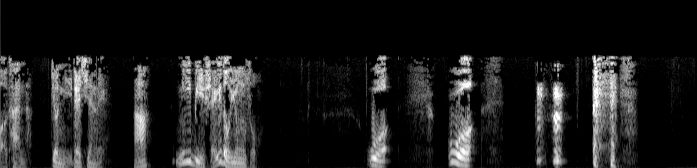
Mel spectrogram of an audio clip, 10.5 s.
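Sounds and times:
speech: 0.2s - 3.9s, 5.5s - 5.9s, 6.7s - 7.2s, 8.0s - 8.5s
cough: 8.0s - 9.3s.

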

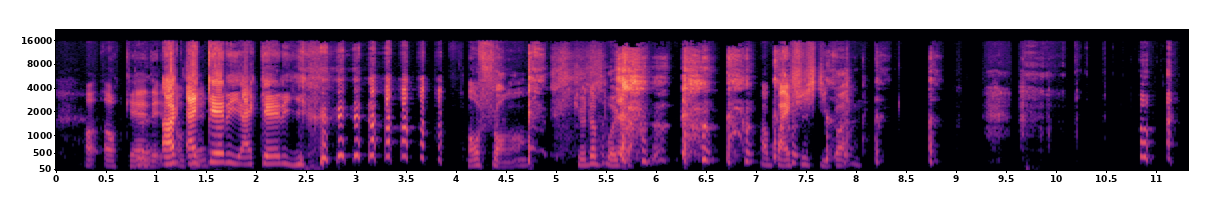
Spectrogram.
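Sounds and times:
speech: 0.3s - 2.9s, 4.1s - 8.3s
laughter: 2.4s - 3.9s
person coughing: 4.7s - 8.9s.

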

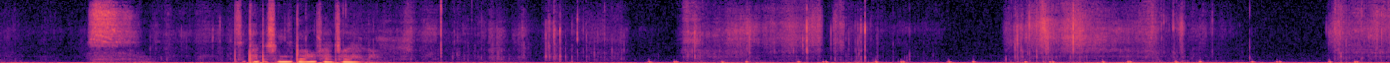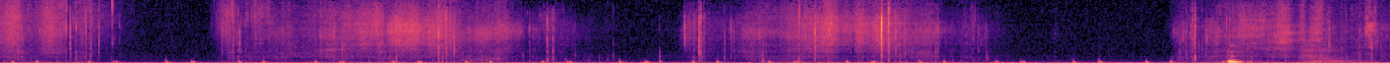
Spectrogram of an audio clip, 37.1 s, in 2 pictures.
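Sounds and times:
constant low hum: 0.0s - 37.0s
heartbeat heard through a stethoscope: 1.9s - 37.0s
speech: 3.3s - 4.9s.

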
